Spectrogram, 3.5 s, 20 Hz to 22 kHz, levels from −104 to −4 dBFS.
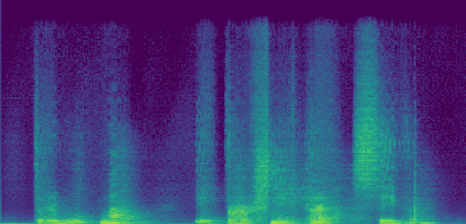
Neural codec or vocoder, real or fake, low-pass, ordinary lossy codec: codec, 44.1 kHz, 0.9 kbps, DAC; fake; 19.8 kHz; none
